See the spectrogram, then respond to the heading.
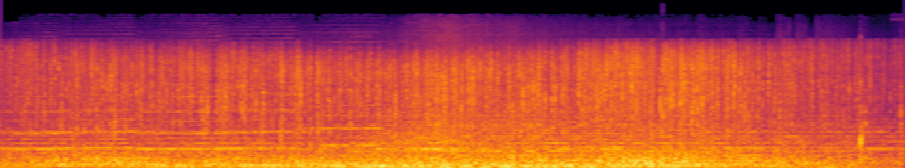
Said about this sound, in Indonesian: Mereka yang sedang berjuang memadamkan api harus rela bertahan dalam hawa panas ketika menjinakkan api yang berkobaran.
